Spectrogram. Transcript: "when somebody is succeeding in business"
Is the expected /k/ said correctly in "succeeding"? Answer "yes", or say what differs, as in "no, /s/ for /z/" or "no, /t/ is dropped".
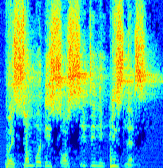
no, /k/ is dropped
